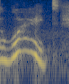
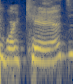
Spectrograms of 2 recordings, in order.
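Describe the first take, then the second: First: "worked" as one syllable, ending in a t; correct -ed ending. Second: Put-on "work, kids" as two syllables, work-ed; wrong -ed ending. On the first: Teacher showing students what Americans really say, correct -ed ending. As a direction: say "worked" with no extra vowel before the final sound. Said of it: "they say". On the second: Teacher showing students what Americans don't say, wrong -ed ending. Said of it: "They don't say". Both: Shown as a demonstration.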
